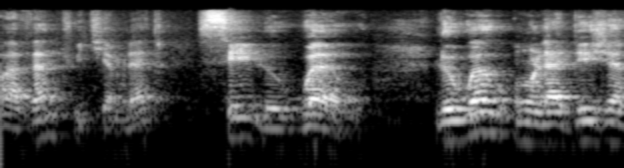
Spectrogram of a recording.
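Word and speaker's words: واو: Alors, il s'appelle waw et il se prononce ou.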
